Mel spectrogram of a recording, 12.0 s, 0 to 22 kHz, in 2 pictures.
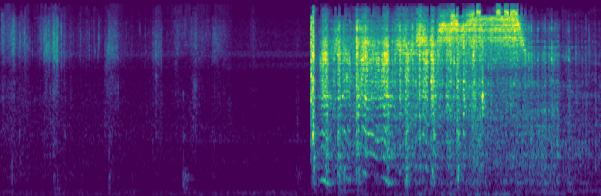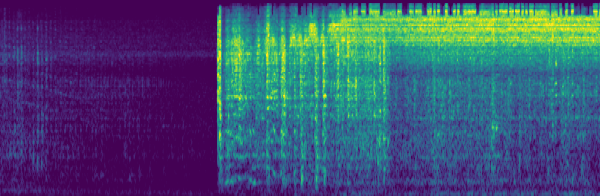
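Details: Ford Maverick not run in 26 years, first idle with no working fan or radiator, PB Blaster smoking off manifold: catches, sags, stalls, restarts into uneven lumpy ragged idle.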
